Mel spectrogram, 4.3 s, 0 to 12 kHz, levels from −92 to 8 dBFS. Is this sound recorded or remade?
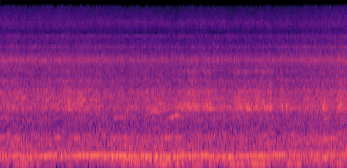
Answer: remade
